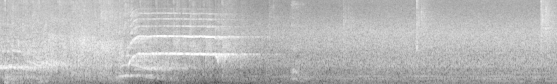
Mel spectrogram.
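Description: Kendo kiai shouts: a shout trailing off at the start, then one long, high, held kiai from about two seconds in, lasting about a second and a half. After it the hall goes quieter, with only a faint background hum and one light tap.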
